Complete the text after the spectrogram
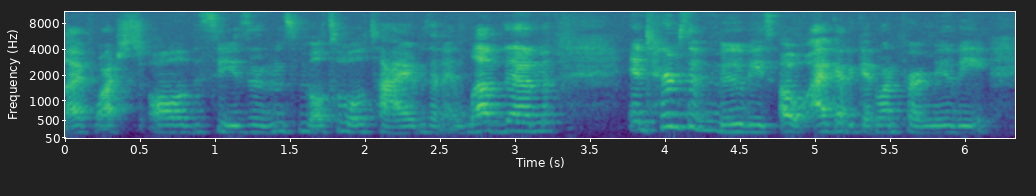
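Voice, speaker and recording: A woman speaks with fairly even intonation in a room with audible echo and noticeable background noise. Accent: American. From Southern California, family from Little Rock, Arkansas. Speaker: YouTuber and Etsy seller. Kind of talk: casual Q&A vlog.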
